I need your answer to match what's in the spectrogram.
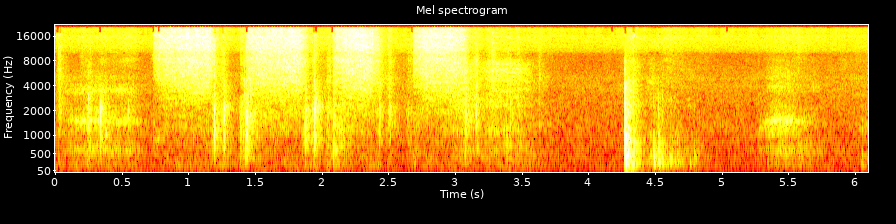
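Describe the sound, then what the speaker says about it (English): Several short hissing sprays of a face mist bottle onto a face in quick succession, close by, followed by a brief thump and quiet rustling. "I'm going to spray my face because obviously we want this highlighter to be popping."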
